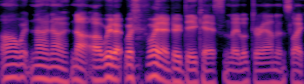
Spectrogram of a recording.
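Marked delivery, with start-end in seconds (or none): none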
